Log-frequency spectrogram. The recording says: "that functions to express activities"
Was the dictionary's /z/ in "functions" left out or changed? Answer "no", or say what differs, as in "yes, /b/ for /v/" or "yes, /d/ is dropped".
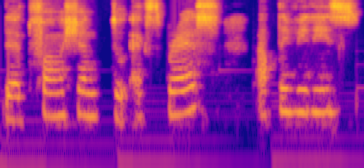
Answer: yes, /z/ is dropped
